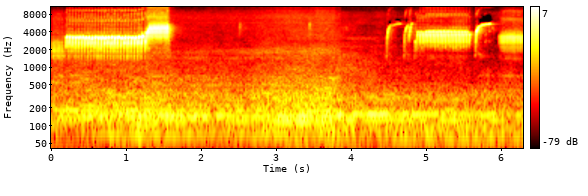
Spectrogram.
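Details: Belgian canary training song: a bright sustained trill, a long quiet gap, then short bursts of buzzy rolling notes.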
